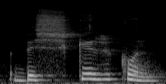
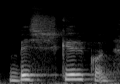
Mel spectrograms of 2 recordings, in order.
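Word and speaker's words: بشكركن: as a verb basically so the way to say that is Bashir Khan Bashir Khan so the verb bish core alone means I thank mr. Cohn with the Khan in the end means you and the plural so be sure cone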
